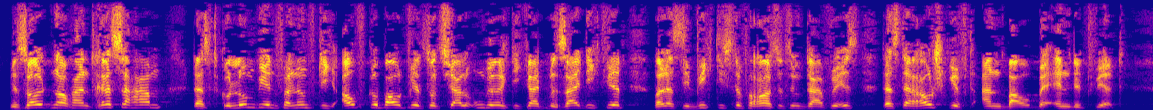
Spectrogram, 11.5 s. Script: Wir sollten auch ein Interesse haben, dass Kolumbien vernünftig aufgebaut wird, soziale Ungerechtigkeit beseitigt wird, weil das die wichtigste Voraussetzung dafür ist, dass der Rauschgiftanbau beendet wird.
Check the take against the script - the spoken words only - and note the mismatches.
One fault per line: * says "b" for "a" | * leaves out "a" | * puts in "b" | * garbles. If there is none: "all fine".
all fine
